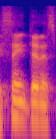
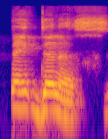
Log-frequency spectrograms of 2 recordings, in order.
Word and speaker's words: St. Denis: one of the interviews, so I'm saying it wrong if I say St. Denis Medical, right? It's not. St. Denis.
